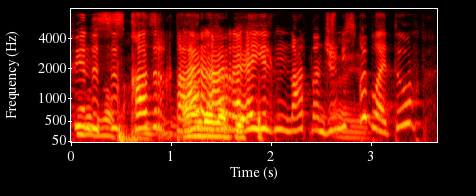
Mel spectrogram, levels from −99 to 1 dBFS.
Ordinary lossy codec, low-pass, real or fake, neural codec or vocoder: none; 7.2 kHz; real; none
